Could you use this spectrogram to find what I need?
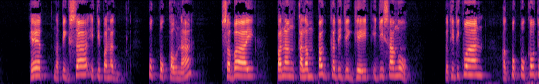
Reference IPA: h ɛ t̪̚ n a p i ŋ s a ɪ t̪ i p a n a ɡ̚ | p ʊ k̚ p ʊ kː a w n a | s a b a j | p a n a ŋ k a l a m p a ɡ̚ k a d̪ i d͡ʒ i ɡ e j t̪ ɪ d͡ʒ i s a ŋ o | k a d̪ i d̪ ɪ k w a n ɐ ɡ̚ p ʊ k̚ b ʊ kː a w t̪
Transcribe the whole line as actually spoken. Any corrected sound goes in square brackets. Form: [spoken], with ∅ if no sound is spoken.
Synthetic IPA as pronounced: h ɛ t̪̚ n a p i [ɡ] s a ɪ t̪ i p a n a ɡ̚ | p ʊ k̚ p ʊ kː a w n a | s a b a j | p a n a ŋ k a l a m p a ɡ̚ k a d̪ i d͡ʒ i ɡ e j t̪ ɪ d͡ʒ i s a ŋ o | k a [t̪] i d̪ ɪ k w a n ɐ ɡ̚ p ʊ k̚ [p] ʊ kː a w t̪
